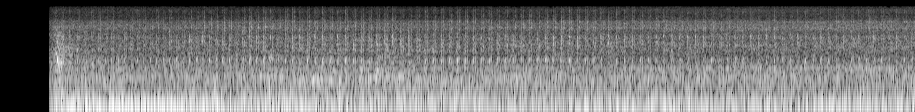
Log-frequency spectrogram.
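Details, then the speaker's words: Old Yamaha NMAX scooter idling with a rough, fast metallic rattle; engine opened for diagnosis, noise traced to a loose, badly worn rocker arm roller bearing, so re-adjusting valve clearance would not last; temporary repair. "muncul suara kasar ya satu masalah sudah berhasil kita temukan ya untuk bunyi kasar itu dari lokal roller rocker arm yang [Musik] udah kocak ya"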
